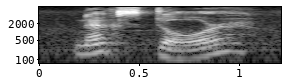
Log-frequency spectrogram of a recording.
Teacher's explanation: T اکثر silent ہو جاتی ہے because of the next sound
